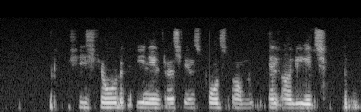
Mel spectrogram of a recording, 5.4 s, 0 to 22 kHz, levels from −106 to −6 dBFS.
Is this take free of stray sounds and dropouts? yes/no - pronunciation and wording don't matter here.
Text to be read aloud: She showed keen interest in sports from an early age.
yes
